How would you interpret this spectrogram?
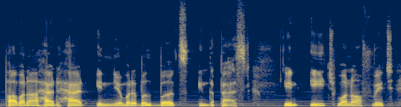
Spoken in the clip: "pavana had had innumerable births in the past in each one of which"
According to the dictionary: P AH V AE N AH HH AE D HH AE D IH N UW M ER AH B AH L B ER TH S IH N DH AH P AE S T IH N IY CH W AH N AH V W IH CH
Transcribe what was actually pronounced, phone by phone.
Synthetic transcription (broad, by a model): P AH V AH N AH HH AE D HH AE D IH N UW M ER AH B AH L B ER T S IH N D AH P AE S T IH N IY CH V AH N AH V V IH CH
